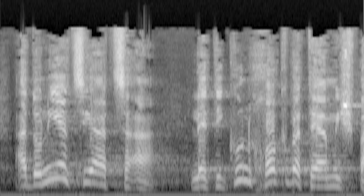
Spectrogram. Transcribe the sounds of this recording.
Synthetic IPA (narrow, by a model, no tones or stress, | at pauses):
ʔad̪o̞niat͡siaːt͡saʔa̰ | le̞t̪ikunχo̞kbat̪e̞jhamiʃpa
